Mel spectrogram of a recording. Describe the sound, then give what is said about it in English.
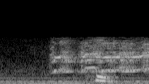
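A rooster crows once, a loud, bright harmonic call held for about a second that rises out of a low, steady hum. “he gets crucified by other people after a rooster crows.”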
